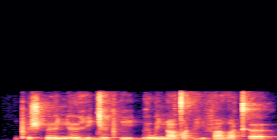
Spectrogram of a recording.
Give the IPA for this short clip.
pʼ ɘ ʃ k͡p ɘː ɲ ɘː ɦ i ɟ ɘː pʰ iː ɡ͡b ɘ w ɘ ɲ ɛ tˤ ɘ ɡʱ i f ɛ ðˤ ɛ kʼ ɐ

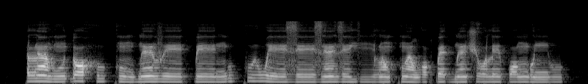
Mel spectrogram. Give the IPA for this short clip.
l ã˦˨ v ũ˨˦ ɗ ɔ˦ h u˧ k ũ˨ ɡ͡b ɛ̃˧ v eː˨ k͡p eː˨ ŋ u˦ kʷ ɨ˦ w eː˨ z eː˨ z ɛ̃˧ z e˧ j iː˨ l ɔ̃˧ kʷ ã˦˨ w ɔ˧ k͡p ɛ˧ ɡ͡b ɛ̃˦ ʃ o˦ l e˦˨ p ɔ˦ ŋ o˧ ɲ u˦

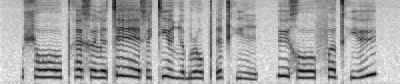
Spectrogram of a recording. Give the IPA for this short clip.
ʃ oː pʰ ɛ x ø l ɪ t eː s y tʲ ø ʎ ø b ɹ o pʼ ɪ kʰ j i | y x oː f ə kʰ j y

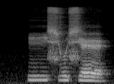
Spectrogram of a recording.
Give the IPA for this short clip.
iː ɕ ʊː ɕ ɛ

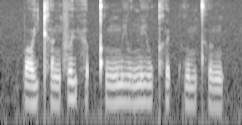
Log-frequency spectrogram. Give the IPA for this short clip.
p ɔː˨˥ j kʰ ɐ˨ ŋ f ɵ˥ ɥ h ɐ˨ p̚ kʷʰ ɐ˨˧ ŋ m iː˨ w n̪ iː˧ w kʰ ɵ˧ t̚ kʷ ɐ˨˧ m t̪ʰ ʊ˨ ŋ

